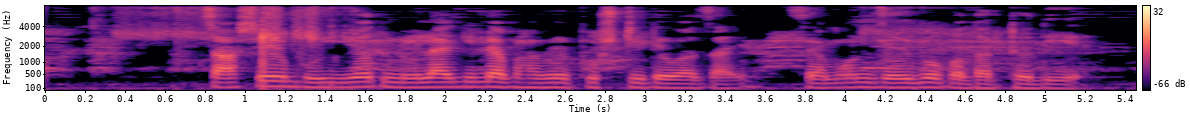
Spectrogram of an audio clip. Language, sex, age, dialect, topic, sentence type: Bengali, male, 18-24, Rajbangshi, agriculture, statement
